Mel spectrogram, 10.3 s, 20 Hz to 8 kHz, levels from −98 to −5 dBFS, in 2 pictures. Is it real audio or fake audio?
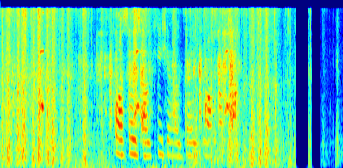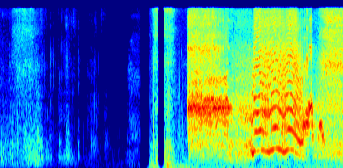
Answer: real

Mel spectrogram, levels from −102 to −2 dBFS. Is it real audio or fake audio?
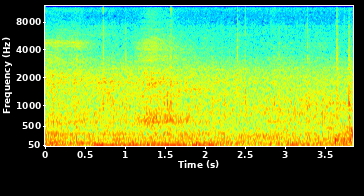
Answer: fake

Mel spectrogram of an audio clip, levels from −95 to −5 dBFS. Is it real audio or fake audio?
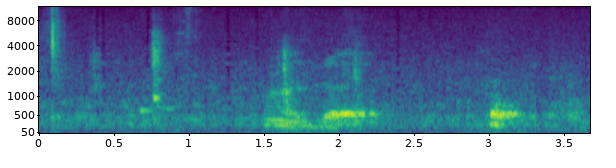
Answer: real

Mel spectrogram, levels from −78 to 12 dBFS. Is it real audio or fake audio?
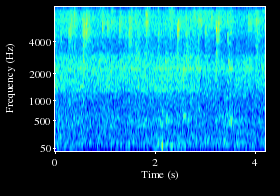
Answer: real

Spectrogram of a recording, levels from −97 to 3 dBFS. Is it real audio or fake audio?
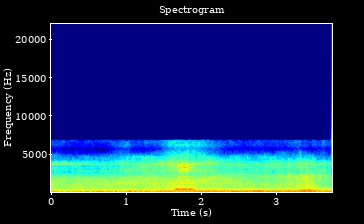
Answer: fake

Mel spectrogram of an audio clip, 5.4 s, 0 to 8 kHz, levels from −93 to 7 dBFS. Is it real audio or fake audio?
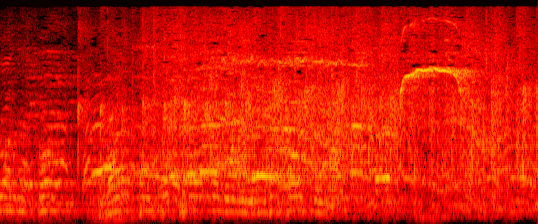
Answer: real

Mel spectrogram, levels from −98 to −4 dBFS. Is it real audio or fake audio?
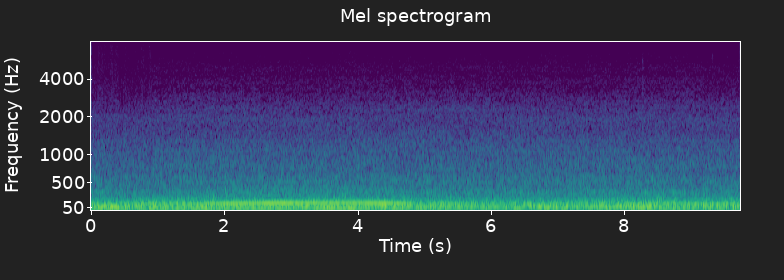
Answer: real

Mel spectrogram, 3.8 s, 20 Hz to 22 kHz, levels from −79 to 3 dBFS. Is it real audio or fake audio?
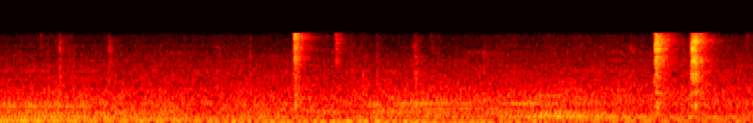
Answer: real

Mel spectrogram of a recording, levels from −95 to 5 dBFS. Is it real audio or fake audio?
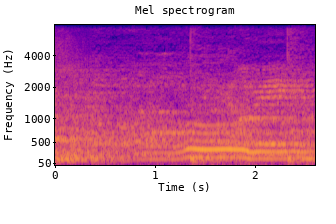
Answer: real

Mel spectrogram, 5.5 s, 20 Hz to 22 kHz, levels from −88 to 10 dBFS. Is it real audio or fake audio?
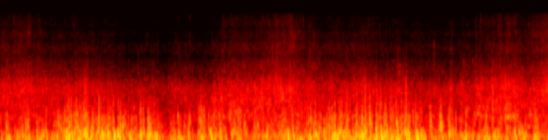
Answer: real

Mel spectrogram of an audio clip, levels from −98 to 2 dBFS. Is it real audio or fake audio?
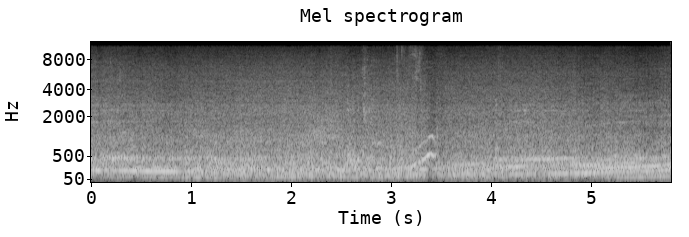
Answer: real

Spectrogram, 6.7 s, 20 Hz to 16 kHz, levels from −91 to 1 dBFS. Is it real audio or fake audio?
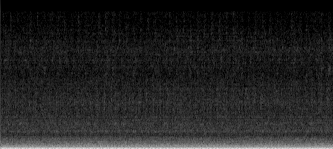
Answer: real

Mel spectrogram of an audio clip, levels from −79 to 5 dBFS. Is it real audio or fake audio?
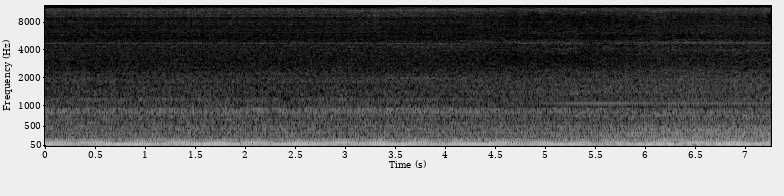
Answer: real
